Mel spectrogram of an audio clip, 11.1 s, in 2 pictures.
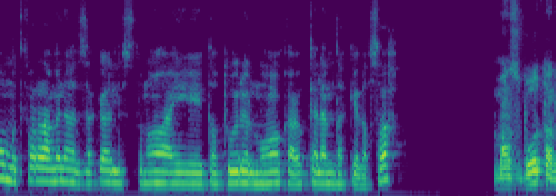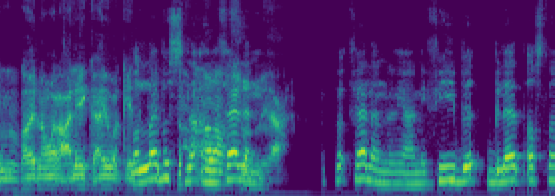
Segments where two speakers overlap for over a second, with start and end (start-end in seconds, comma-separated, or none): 6.8-8.2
